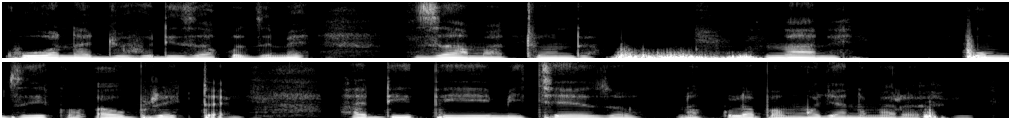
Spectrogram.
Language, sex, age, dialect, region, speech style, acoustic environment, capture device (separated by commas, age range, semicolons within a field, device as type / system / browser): Swahili, female, 35-44, Kenya - Nairobi Sheng-influenced, Kenya, happy, nature; silence, mobile / Linux / Chrome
